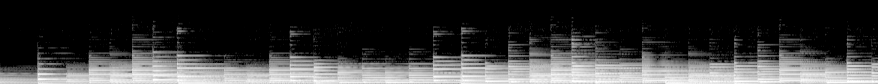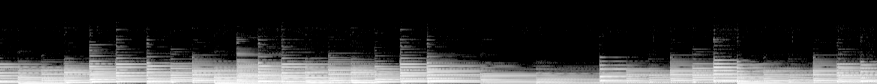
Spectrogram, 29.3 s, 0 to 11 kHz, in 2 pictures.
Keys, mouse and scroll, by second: 3.2 KP_1, 5.5-7.0 drag, 11.0 KP_7, 13.2 s, 16.5 g, 20.2-20.7 scroll down 2, 20.8 click, 21.4 click, 21.9 click, 22.6 click, 23.2 click, 25.4-25.9 middle drag, 27.4-28.2 scroll down 3, 28.7 click.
